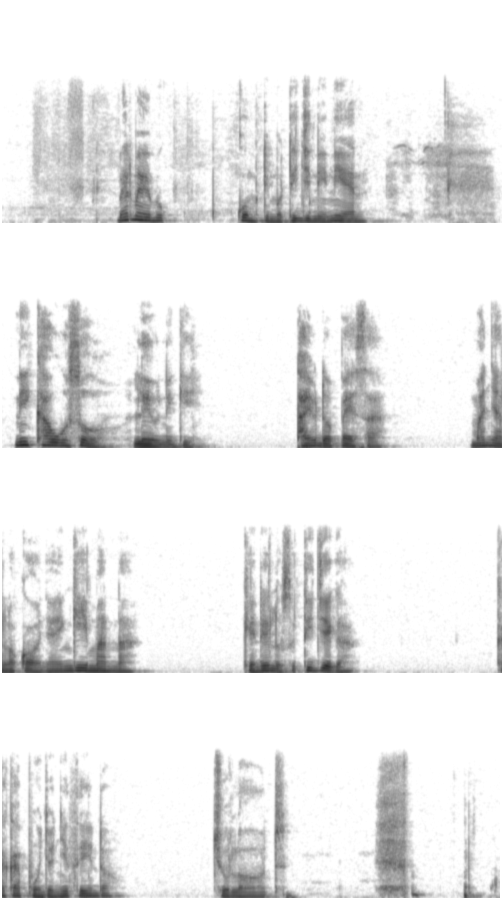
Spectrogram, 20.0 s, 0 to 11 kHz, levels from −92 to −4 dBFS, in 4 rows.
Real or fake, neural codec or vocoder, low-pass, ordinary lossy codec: real; none; 7.2 kHz; none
